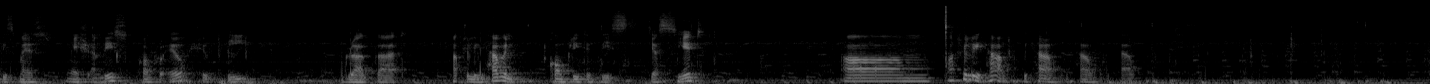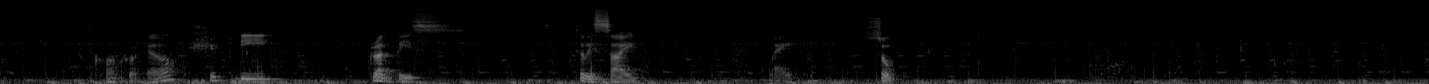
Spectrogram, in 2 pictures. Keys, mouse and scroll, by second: 1.0 ctrl+l, 2.2 shift+d, 5.3 x, 6.5-6.9 scroll up 1, 10.8 click, 11.5 shift+click, 12.6 ctrl+l, 13.7 shift+click, 14.8 ctrl+l, 15.7 `, 16.6 shift+d, 20.1 KP_7, 21.3 KP_Decimal, 22.5 z, 23.0 scroll up 1, 23.6 z, 23.8 scroll down 1, 24.7 Tab.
